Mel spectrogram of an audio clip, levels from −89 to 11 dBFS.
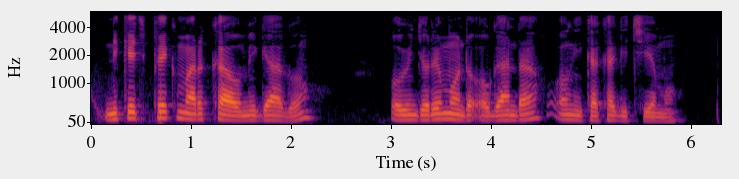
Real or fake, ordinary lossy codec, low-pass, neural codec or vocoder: real; none; 5.4 kHz; none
